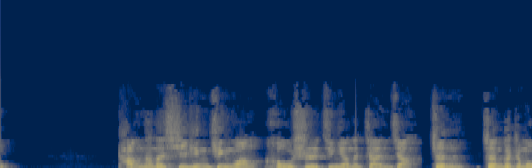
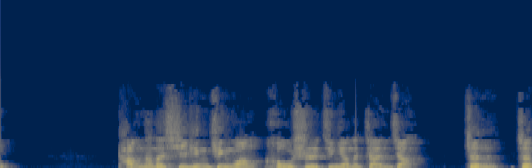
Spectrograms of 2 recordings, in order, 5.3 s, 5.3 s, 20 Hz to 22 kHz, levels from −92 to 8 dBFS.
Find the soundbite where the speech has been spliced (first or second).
first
